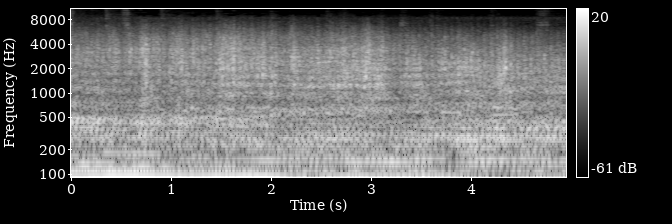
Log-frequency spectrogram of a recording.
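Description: A North American B-25 Mitchell bomber at the 2016 New York Airshow, its piston engines and propellers producing a loud, continuous, rough drone as it passes nearby.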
